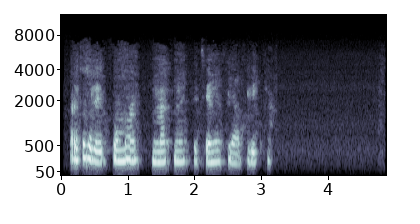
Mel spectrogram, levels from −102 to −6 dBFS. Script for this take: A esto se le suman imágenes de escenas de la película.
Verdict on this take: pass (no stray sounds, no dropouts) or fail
pass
